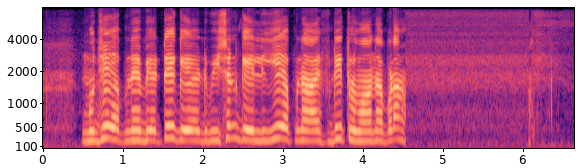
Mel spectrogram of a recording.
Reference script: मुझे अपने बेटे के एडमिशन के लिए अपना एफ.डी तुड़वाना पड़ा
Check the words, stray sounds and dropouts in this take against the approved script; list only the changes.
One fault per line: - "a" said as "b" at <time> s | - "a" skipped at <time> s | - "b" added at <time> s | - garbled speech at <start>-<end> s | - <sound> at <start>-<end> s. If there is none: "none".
none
